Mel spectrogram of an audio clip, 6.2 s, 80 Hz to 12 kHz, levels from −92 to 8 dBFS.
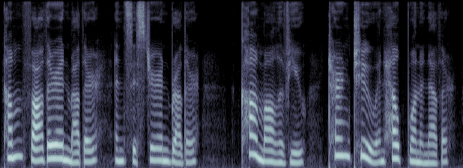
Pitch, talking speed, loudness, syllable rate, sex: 235 Hz, 175 wpm, -18 LUFS, 5.1 syllables/s, female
